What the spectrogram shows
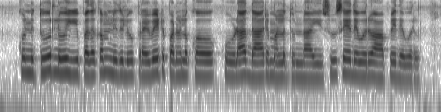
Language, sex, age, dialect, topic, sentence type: Telugu, female, 18-24, Southern, banking, statement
